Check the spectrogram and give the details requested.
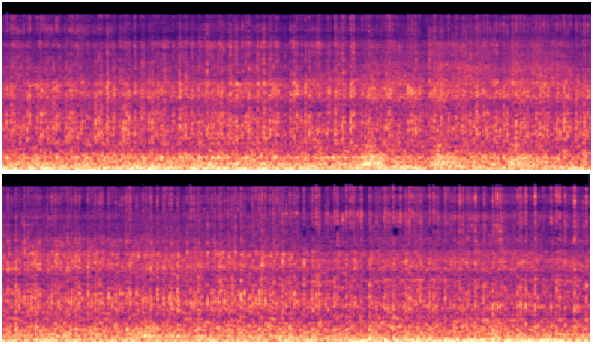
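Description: Drag-race Chevrolet Nova's engine running loud and steady at idle on the track, with no hard revving.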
